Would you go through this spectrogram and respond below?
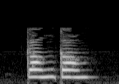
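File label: "刚刚", Mandarin Chinese; chinese-flashcards; hsk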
